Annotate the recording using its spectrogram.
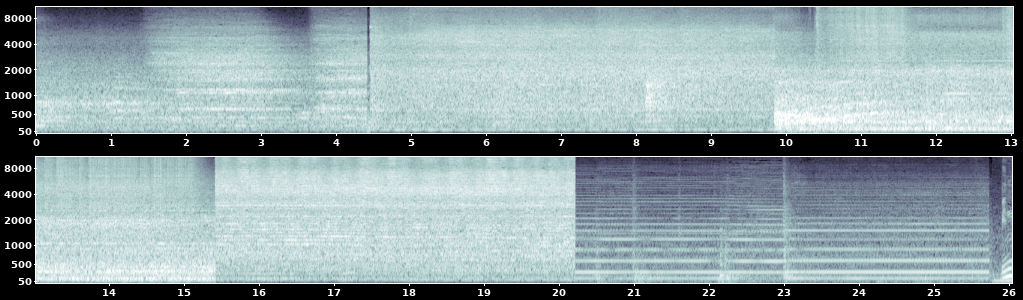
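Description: Factory workshop noise cut together from several shots: loud, steady machinery and metalworking noise that changes abruptly every few seconds, loudest in the middle, then a quieter steady machine hum with several held tones in the last few seconds.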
